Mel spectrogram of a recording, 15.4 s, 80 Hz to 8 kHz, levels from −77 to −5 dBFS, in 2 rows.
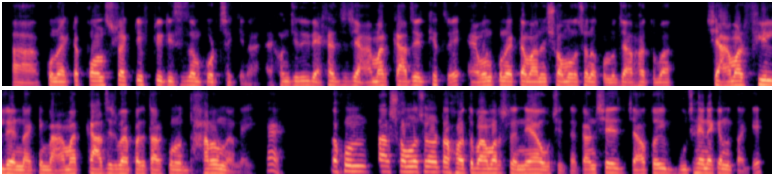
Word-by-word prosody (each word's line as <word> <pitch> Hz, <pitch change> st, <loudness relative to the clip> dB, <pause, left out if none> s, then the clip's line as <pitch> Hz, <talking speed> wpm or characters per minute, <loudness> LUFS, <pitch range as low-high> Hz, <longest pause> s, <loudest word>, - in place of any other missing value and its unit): আ -, -, -3 dB, 0.3 s
কোনো 130 Hz, -1 st, +1 dB
একটা -, -, -3 dB
constructive 140 Hz, +2 st, +1 dB
criticism 135 Hz, -2 st, -1 dB
করছে 120 Hz, -, -3 dB
কিনা? -, -, -15 dB, 0.2 s
এখন 130 Hz, -, -8 dB
যদি 135 Hz, +1 st, -2 dB
দেখা 140 Hz, -, -2 dB
যায় 130 Hz, -, -11 dB
যে, -, -, +5 dB
আমার 130 Hz, +1 st, +2 dB
কাজের 130 Hz, +1 st, +1 dB
ক্ষেত্রে 150 Hz, +2 st, -6 dB, 0.2 s
এমন 125 Hz, +3 st, +2 dB
কোনো 135 Hz, -, +1 dB
একটা 125 Hz, -, +1 dB
মানুষ 125 Hz, 0 st, +1 dB
সমালোচনা 125 Hz, 0 st, +1 dB
করলো, 115 Hz, -1 st, -4 dB
যার 115 Hz, -2 st, +1 dB
হয়তোবা, 115 Hz, -1 st, -3 dB, 0.4 s
সে -, -, +1 dB
আমার 135 Hz, +1 st, +4 dB
ফিল্ডের 140 Hz, -5 st, +4 dB
না -, -, +1 dB
কিংবা 125 Hz, -2 st, 0 dB
আমার 130 Hz, +1 st, +2 dB
কাজের 135 Hz, +1 st, +1 dB
ব্যাপারে 130 Hz, 0 st, +1 dB
তার 120 Hz, -1 st, +2 dB
কোনো 125 Hz, -2 st, +1 dB, 0.2 s
ধারণা 140 Hz, -5 st, +2 dB
নেই। -, -, -17 dB, 0.2 s
হ্যাঁ? -, -, -4 dB, 0.5 s
তখন 200 Hz, -1 st, +3 dB, 0.2 s
তার 190 Hz, -1 st, +3 dB
সমালোচনাটা 180 Hz, -2 st, +4 dB
হয়তোবা 145 Hz, 0 st, +3 dB
আমার 145 Hz, 0 st, +4 dB
আসলে 135 Hz, -1 st, -1 dB
নেয়া 135 Hz, 0 st, +4 dB
উচিত 120 Hz, -, -10 dB
না। -, -, -6 dB
কারণ 130 Hz, +1 st, 0 dB
সে 160 Hz, -, +3 dB, 0.2 s
যতই 130 Hz, +5 st, +1 dB
বুঝাই 130 Hz, +4 st, 0 dB
না -, -, +5 dB
কেনো 140 Hz, -3 st, +1 dB
তাকে? 100 Hz, -, -8 dB
135 Hz, 205 wpm, -22 LUFS, 125-145 Hz, 0.5 s, যে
